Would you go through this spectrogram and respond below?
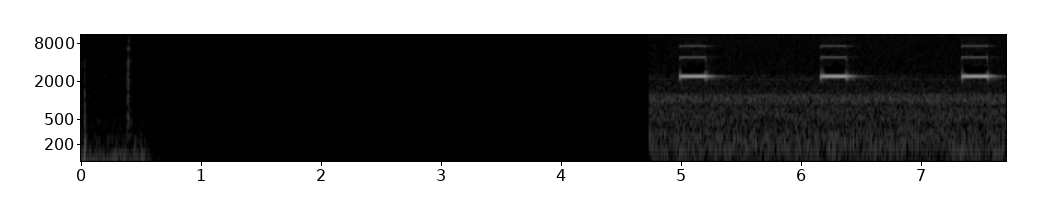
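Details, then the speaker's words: Curlin 6000 infusion pump set up for milrinone: button press, then three evenly spaced high beeps confirming the power-on self-test completed normally. "Press the ON button on the pump. Listen for the beeps that tell you the self-tests are complete."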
